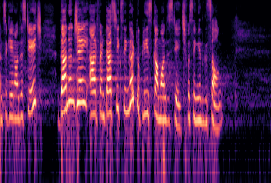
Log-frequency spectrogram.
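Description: A young woman speaks with animation into a microphone over loudspeakers.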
